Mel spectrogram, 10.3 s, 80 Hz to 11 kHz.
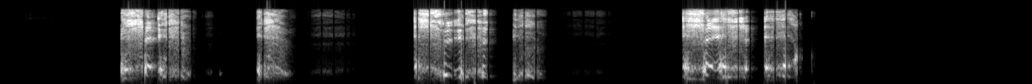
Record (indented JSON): {
  "three_cough_length": "10.3 s",
  "three_cough_amplitude": 32768,
  "three_cough_signal_mean_std_ratio": 0.41,
  "survey_phase": "beta (2021-08-13 to 2022-03-07)",
  "age": "65+",
  "gender": "Female",
  "wearing_mask": "No",
  "symptom_cough_any": true,
  "symptom_new_continuous_cough": true,
  "symptom_shortness_of_breath": true,
  "symptom_fatigue": true,
  "symptom_headache": true,
  "symptom_onset": "7 days",
  "smoker_status": "Never smoked",
  "respiratory_condition_asthma": true,
  "respiratory_condition_other": false,
  "recruitment_source": "REACT",
  "submission_delay": "1 day",
  "covid_test_result": "Negative",
  "covid_test_method": "RT-qPCR",
  "influenza_a_test_result": "Negative",
  "influenza_b_test_result": "Negative"
}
